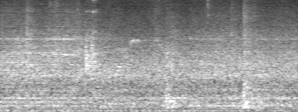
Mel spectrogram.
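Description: Wooden matches handled to light a tobacco pipe: a short scratch about a second in and a sharp click near the end, over a steady hiss.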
